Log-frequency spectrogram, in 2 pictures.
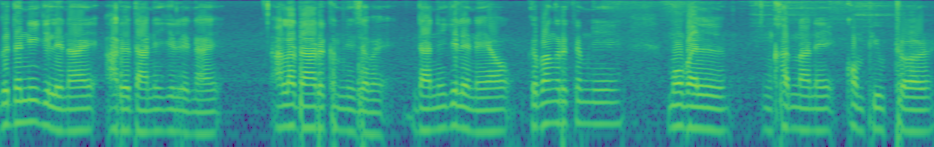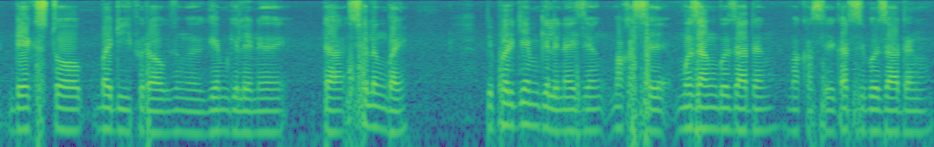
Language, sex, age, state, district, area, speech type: Bodo, male, 18-30, Assam, Kokrajhar, rural, spontaneous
